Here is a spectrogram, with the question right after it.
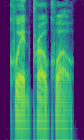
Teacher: Each word is only 1 syllable. And if you're saying it together, the stress is kind of on that first word and that last word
